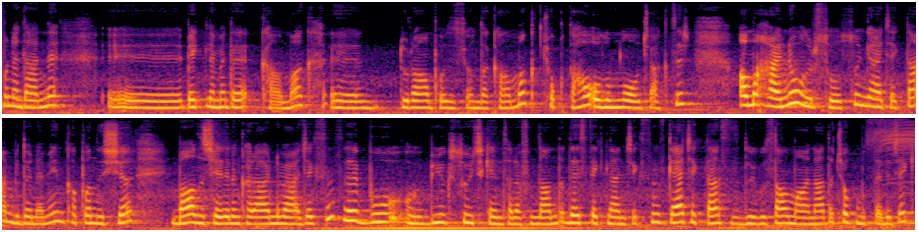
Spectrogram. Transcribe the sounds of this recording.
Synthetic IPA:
bune̞d̪ænlʲɛ | ɛbɛclʲe̞me̞d̪ɛkʰa̰lˠmakː | d̪̥uɾaːnpʰo̞zisjo̞nd̪akʰalˠmakt͡ʃʰo̞kd̪aɦaʔo̞lˠumlˠuo̞lˠud͡ʒakt̪ʰɯɾ̥ | amaɦæɾnɛo̞lˠuɾsolˠsunɟæɾt͡ʃʰɛc̚t̪ʰænbid̪ø̞ne̞minkʰapʰanɯʃɯ | baːzɯʃe̞jlʲe̞ɾinkʰaɾaːɾɯnɯvæɾd͡ʒɛcsinizvɛbubyjycsuit͡ʃcʰenit̪ʰaɾafɯnd̪and̪ad̪ɛst̪ʰɛclʲænd͡ʒɛcsinizɟæɾt͡ʃʰɛc̚t̪ʰænsizid̪ujɡusalˠmaːnaːd̪at͡ʃʰo̞kmut̪lˠɯe̞d̪ed͡ʒɛc

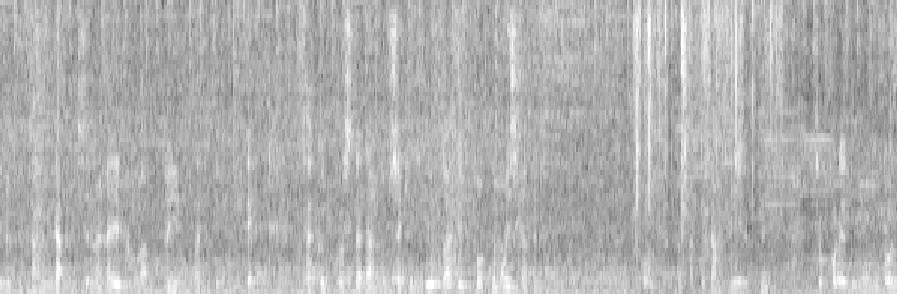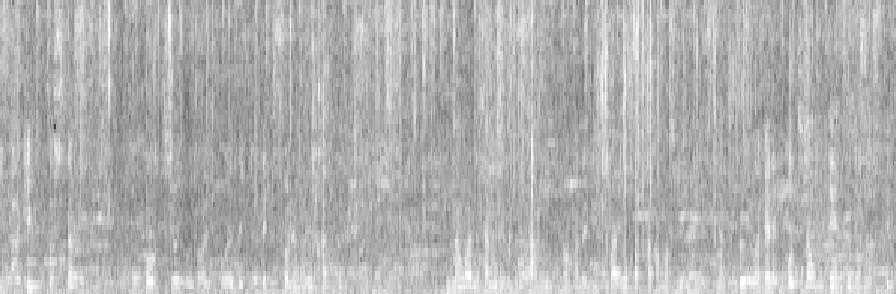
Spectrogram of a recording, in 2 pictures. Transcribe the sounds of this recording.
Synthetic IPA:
iɾɯ̟kɯkãŋɡaʔikʲi̥t̪eɾɯnakad̪e̞ɸɯβat̪ːo̞iɾonːaːet̪ːe̞sakɯ̟t̪ːo̞ɕi̥t̪ad̪ãŋɡɯoɕi̥t̪akʲid͡ʑid̪ejokɯ̟at̪ːeit̪ːet̪ot̪ːe̞moiɕ̬ikat̪ːad̪es | konosḁkɯsakɯ̟kamoseɡʲiɾsɨne | soko̞ɾet̪mohõ̞nt̪o̞ːɲ̟ipakʲi̥t̪ːo̞ɕi̥t̪a | kokoɾot͡sɨjo̞iko̞t̪oɡai̥ko̞ːet̪ekʲi̥t̪e̞so̞ɾe̞mo̞jo̞kat̪ːand̪esɨne | imamaɾet̪ameɕimɯnost̪ãnd̪oβa̰kaɾeit͡ɕibãɰ̃jo̞kat̪ːakamoɕiɾe̞naid̪e̞sɨɡ̪at̪o̞jɯ̟ːβake̞d̪e̞ko̞t͡ɕiɾaot̪ẽ̞sɨːt̪osase̥t̪ːei

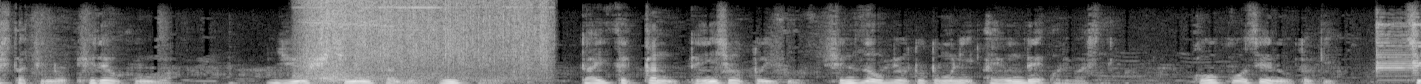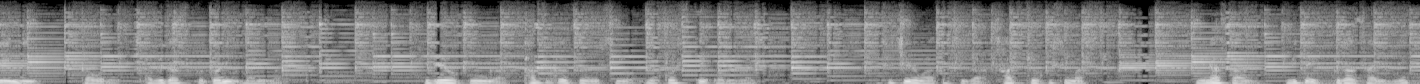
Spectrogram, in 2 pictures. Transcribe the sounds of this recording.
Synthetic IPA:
ɕi̥t̪at͡ɕino̞çid̪e̞okɯ̟̃ɰ̃βa | d͡ʑɨːɕi̥t͡ɕinẽ̞ŋkãnːo̞d͡ʑĩɰ̃se̞̰ːd̪̥aise̞kːãnt̪ẽ̞ɰ̃ɕo̞ːt̪o̞ikɯ̟ɕĩnd͡zo̞ːbʲoot̪o̞t̪o̞mo̞ɲ̟iʔajɯ̃nd̪e̞ʔo̞ɾʲimaɕi̥t̪ḁ | ko̞ːko̞ːse̞ːno̞t̪o̞kʲi | t͡sɨinʲːi̥k̪aβoɾḛt̪ʰabed̪asɨ̥ko̞t̪o̞ɲ̟inaɾʲimaɕi̥t̪ḁ | çʲid̪e̞o̞kɯ̟̃ŋɡakazɨkot͡sɨno̞ɕio̞no̞ko̞ɕi̥t̪e̞ʔo̞ɾʲimasɨ̥ | t͡ɕit͡ɕinoβat̪aɕiɡasakʲːo̞kɯ̟ɕimasɨ̥mʲinasãmmʲit̪e̞kɯ̟d̪asaine̞

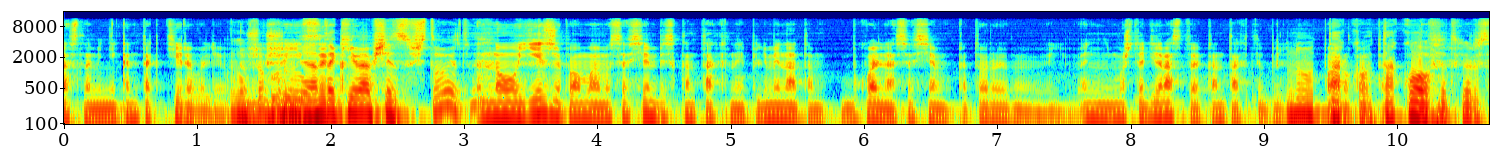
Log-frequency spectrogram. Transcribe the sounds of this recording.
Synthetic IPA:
asnamʲɪnʲɪkənt̪ɐktʲiɾəvəlʲɪ̰nuʐjɪzɨt̪ɐkʲijəvɐpɕːesʊ̥ɕːɪst̪vujʊt̪nojesʲʐɨpɐmo̞jɪmʊsɐfsʲe̞mbʲɪskɐnt̪akt̪nɨjəplʲɪmʲɪnat̪ambʊkvalʲnəsɐfsʲemkɐt̪o̞ɾɨjəɐnʲimo̞ʐɨ̥t̪ɐdʲinɾast̪əkɐnt̪akt̪ɨbɨlʲnupɐɾuɐkovəfsʲot̪ə̥kʲɪʐɨs

